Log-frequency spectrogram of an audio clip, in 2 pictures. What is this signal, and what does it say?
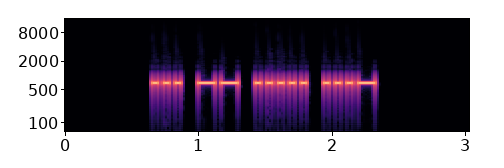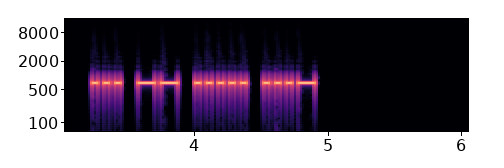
Morse code, heard as a keyed tone, about 28 wpm, 700 Hz. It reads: SM5V SM5V
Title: DXCC-100 Call Signs - 4 Characters - Repeated 2x - 28wpm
